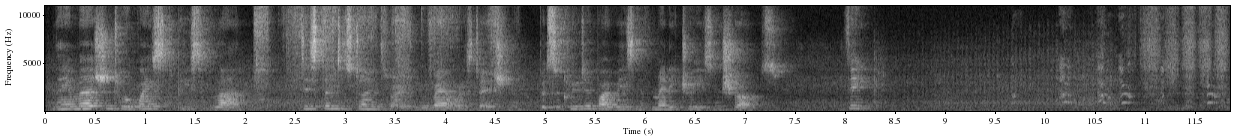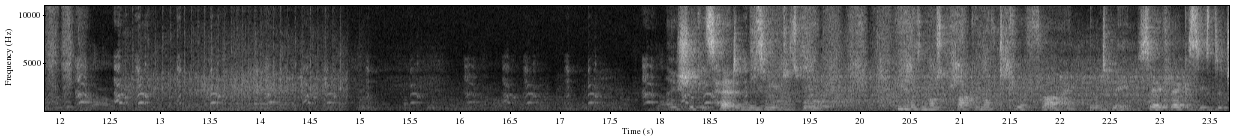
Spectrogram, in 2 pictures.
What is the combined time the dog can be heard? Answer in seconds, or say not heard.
11 s.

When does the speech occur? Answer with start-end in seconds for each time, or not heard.
0.0-8.2, 18.1-23.6.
